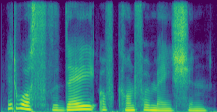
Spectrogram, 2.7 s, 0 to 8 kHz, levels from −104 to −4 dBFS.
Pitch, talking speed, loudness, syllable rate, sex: 185 Hz, 135 wpm, -17 LUFS, 3.6 syllables/s, female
